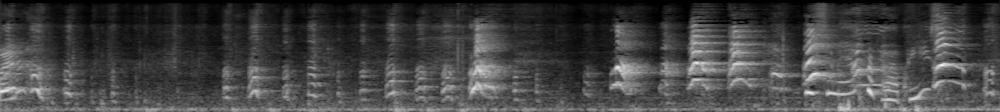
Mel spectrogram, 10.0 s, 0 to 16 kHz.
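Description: A litter of 19-day-old Great Bernese puppies (Great Pyrenees × Bernese Mountain Dog) whining and yelping, many short high cries overlapping, busiest and loudest in the last four seconds: hungry puppies crying for their mother to come and nurse them.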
